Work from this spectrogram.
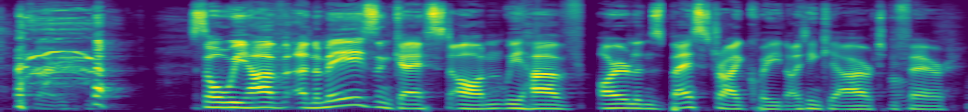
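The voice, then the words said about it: Flat Irish accent. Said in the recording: “That's my accent. I'm flat. Like, well, from the middle”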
